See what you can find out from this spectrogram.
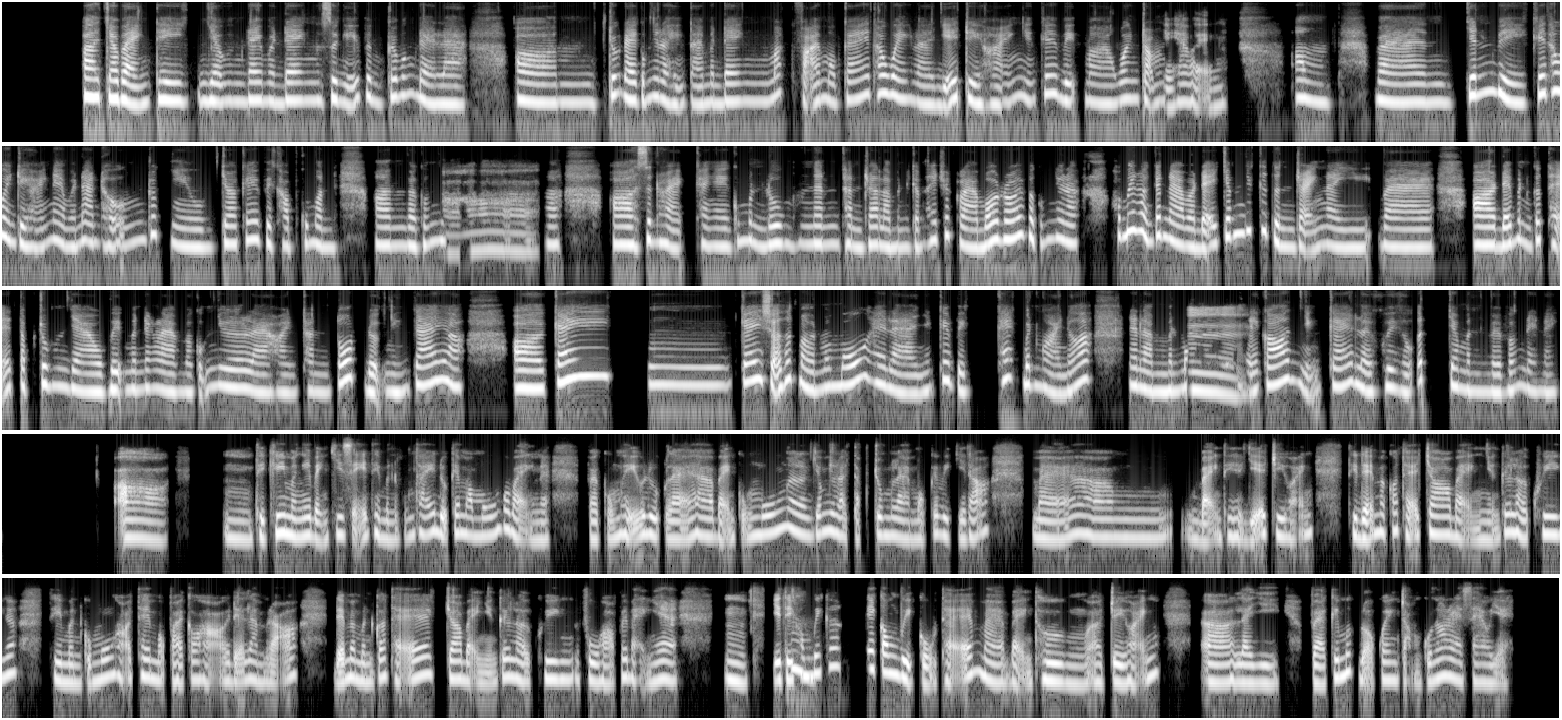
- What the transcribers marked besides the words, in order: other background noise; tapping
- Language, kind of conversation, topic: Vietnamese, advice, Làm thế nào để bỏ thói quen trì hoãn các công việc quan trọng?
